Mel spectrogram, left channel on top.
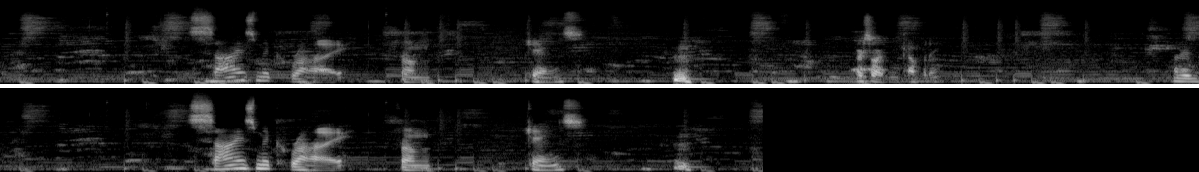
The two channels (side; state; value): right; drops out; at 7.7 s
